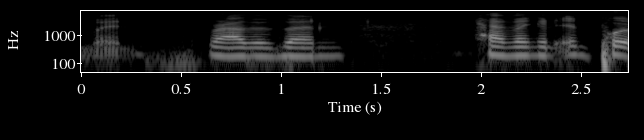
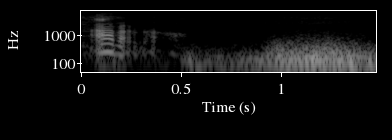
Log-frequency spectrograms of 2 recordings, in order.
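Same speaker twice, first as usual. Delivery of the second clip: trailing off; 4 semitones higher, 5 dB quieter, much slower than usual. Real, not acted. Trailing shrug after doubts.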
